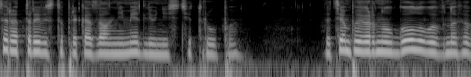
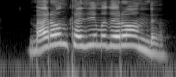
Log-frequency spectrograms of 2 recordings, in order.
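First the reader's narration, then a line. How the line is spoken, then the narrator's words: Shout. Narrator (Russian): крикнул ему Казима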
